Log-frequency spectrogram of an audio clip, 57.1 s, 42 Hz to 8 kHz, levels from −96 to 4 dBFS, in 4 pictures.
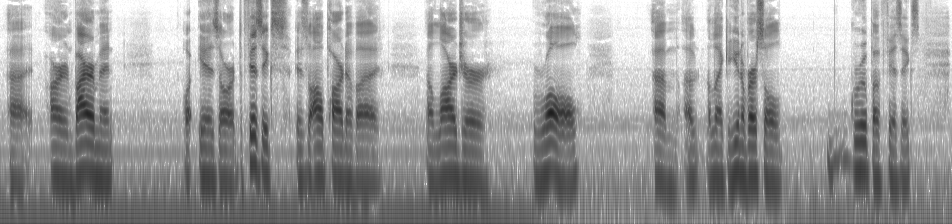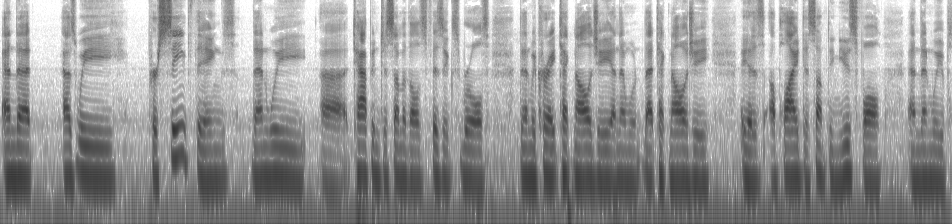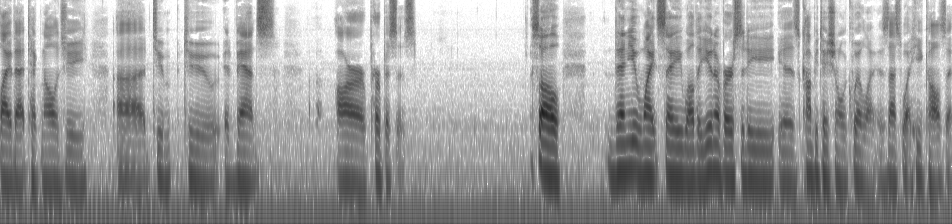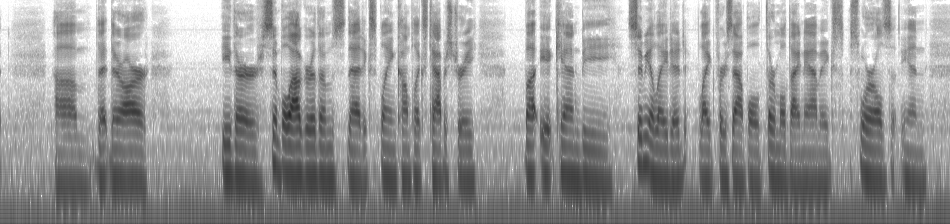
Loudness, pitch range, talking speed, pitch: -25 LUFS, 110-125 Hz, 110 wpm, 115 Hz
